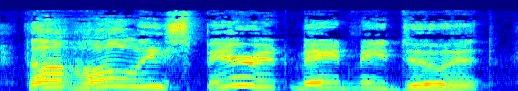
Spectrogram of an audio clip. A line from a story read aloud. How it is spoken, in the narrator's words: I pleaded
